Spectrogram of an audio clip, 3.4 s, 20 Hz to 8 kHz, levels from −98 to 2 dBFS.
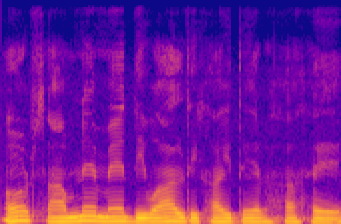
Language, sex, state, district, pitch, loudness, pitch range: Hindi, male, Haryana, Rohtak, 135 Hz, -14 LUFS, 130-150 Hz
